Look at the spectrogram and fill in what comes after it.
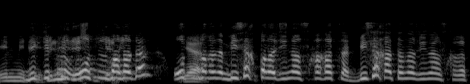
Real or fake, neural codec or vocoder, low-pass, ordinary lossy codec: fake; vocoder, 22.05 kHz, 80 mel bands, Vocos; 7.2 kHz; AAC, 48 kbps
